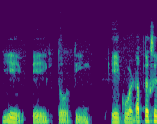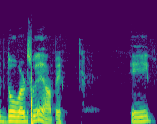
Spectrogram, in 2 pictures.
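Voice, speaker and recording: A man's voice: on the high side, vocal fry, darkish tone. A man teaching English vocabulary in a classroom lesson, mixing Hindi and English and reading out definitions before explaining them. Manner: mixes Hindi and English, reads definitions slowly then explains.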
